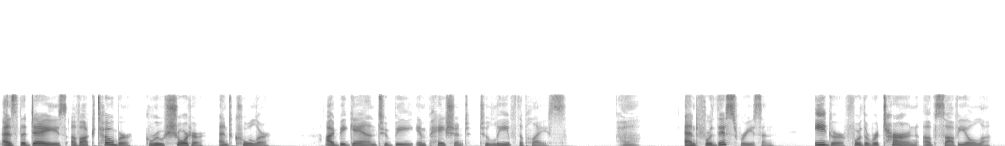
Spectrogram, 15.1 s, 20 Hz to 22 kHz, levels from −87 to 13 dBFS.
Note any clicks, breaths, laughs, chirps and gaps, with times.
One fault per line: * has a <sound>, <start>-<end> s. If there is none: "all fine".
* has a breath, 9.2-9.6 s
